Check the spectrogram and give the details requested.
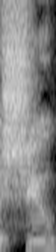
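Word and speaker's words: choux: we're gonna make the shoe paste yep we're making shoes pasted yep to start with some adidas just kidding it's spelled c-h-o-u-x again more french probably also means crusty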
